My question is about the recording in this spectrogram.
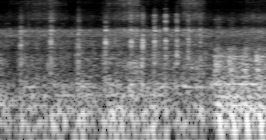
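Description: A run of rapid, irregular clicks, then from about one and a half seconds in a steady motor hum with a fast low throb.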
